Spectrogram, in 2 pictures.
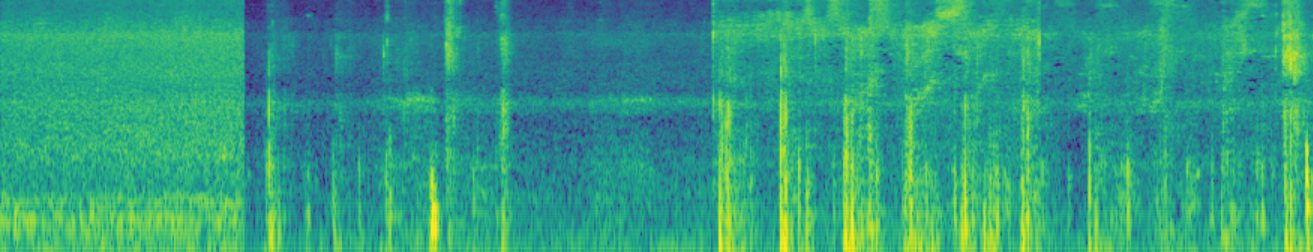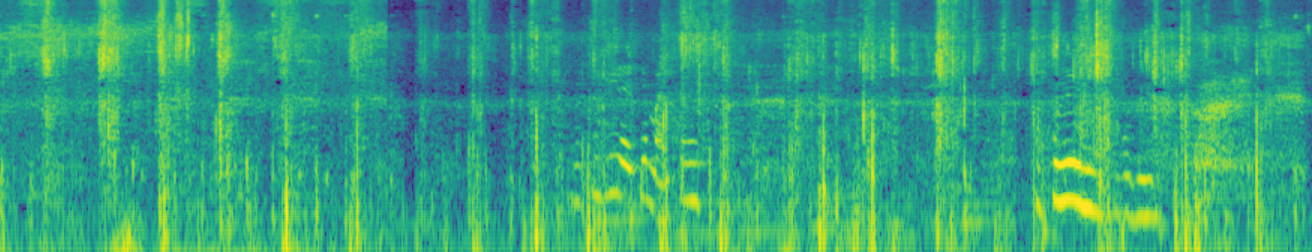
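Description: Irregular footsteps crunching over leaf litter and stones on a forest trail, starting about seven seconds in. Before that there is a steady rush of flowing stream water, which stops abruptly after a couple of seconds.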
